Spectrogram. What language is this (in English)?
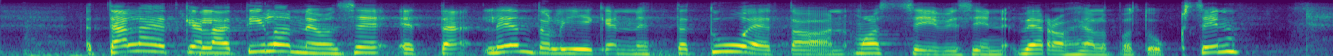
Finnish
